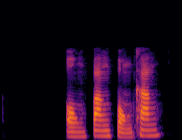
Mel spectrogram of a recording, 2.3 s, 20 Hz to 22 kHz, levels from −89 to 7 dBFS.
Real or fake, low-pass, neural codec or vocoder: real; 5.4 kHz; none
